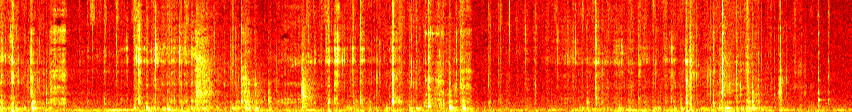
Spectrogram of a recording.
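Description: A white oval embossed soap bar, first resting on a mat and then held, is shaved with a metal blade. Quiet, dry scraping and crisp crackling strokes come in irregular bursts, with mostly bright, high-pitched content and no ringing afterward.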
